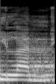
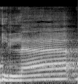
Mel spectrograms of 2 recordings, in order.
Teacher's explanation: jadi suara n-nya hilang-hilangin dulay yajidu Mau ila bacanya jangan ilan ila panjang dua harakat si n-nya dihilangkan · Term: mad iwad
